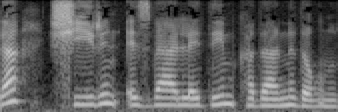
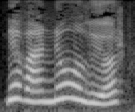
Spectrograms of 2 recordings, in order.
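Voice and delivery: high, louder, urgent questions; alarmed questioning; 8 semitones higher, 5 dB louder than usual. A narrator's reading. Teachers rushing in at the noise, alarmed. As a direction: ask in a worried rush of concern. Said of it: "telaşla geldiler".

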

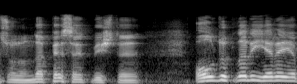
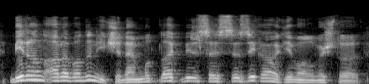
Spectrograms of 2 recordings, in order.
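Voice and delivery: plain reading voice

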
